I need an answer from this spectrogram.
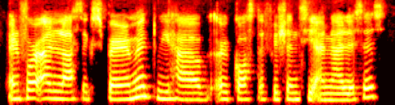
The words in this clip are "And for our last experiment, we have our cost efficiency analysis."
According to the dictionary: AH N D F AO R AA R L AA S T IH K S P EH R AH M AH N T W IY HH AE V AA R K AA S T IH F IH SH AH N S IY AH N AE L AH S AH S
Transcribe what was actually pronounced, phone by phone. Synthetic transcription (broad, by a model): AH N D F AO R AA L AA S T IH K S P EH R AH M AH N T W IY HH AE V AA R K AA S T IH F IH SH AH N S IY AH N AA L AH S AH S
